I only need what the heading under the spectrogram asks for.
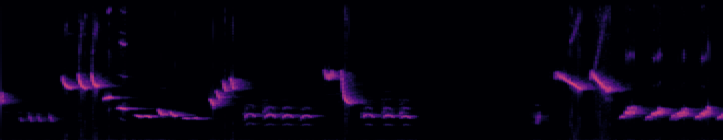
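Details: Varied song of a murai buluh (tledekan): chattering trills, quick downslurred whistles and repeated stuttered phrases, a silent pause, then a fast rolling run of notes.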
